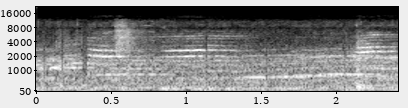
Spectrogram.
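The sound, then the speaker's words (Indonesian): A cat meows faintly over a low, steady background. “Apa sih kucing? Udah dikasih makan belum sih mami?”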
